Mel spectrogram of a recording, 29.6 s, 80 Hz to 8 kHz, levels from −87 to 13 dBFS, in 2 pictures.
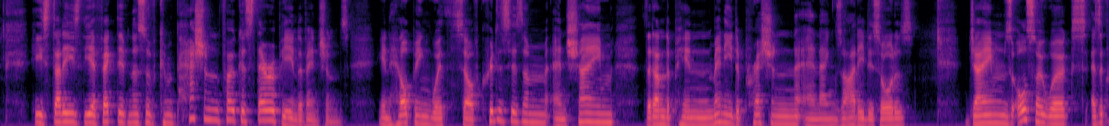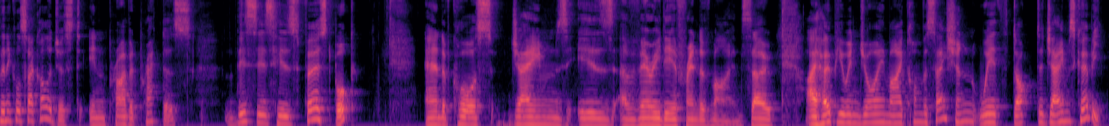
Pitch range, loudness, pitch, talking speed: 105-150 Hz, -27 LUFS, 125 Hz, 120 wpm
